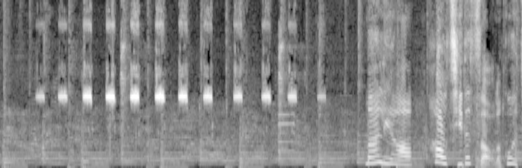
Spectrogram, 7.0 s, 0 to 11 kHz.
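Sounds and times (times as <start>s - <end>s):
rhythmic music: 0.0s - 6.9s
cricket chirping: 0.6s - 2.8s
speech: 5.1s - 6.9s.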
